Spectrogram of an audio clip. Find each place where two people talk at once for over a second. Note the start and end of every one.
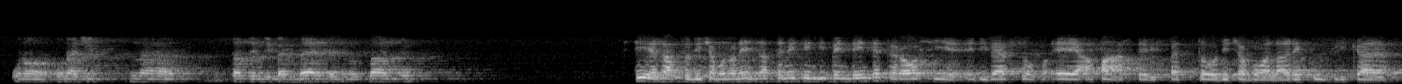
none

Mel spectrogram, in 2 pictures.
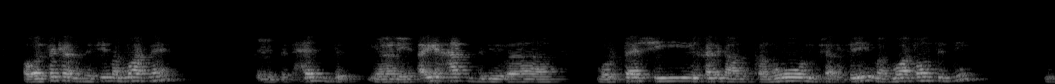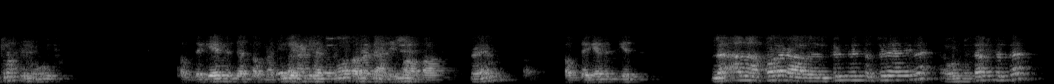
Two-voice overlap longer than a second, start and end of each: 13.3-14.9

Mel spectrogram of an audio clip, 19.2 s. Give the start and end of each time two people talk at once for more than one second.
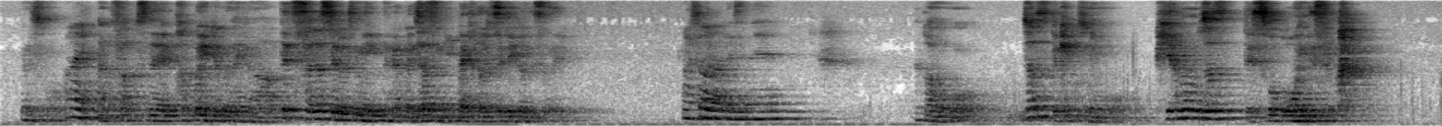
none

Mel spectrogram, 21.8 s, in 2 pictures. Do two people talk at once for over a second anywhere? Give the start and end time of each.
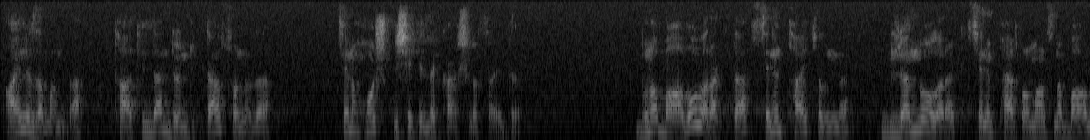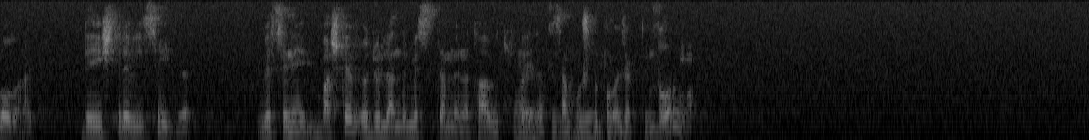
16.1-17.6

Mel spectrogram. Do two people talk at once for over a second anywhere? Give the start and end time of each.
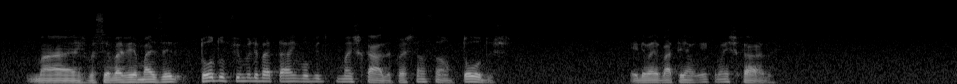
none

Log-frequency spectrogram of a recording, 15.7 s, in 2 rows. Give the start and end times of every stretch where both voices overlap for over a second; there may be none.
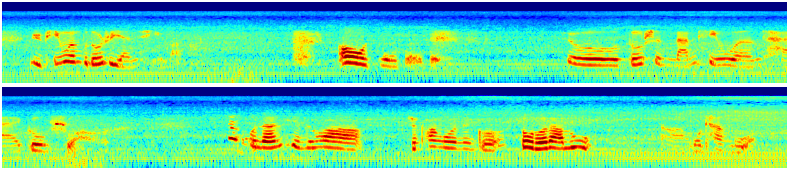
none

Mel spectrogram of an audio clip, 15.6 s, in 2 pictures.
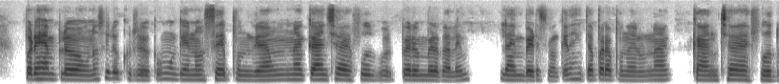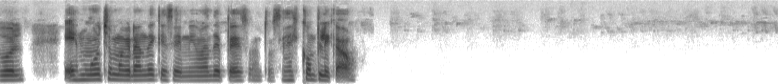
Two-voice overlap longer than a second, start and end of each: none

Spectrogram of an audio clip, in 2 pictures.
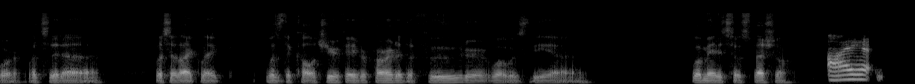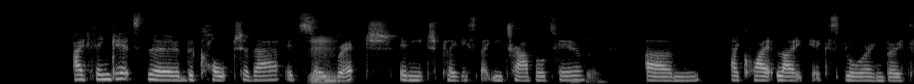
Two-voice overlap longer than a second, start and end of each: none

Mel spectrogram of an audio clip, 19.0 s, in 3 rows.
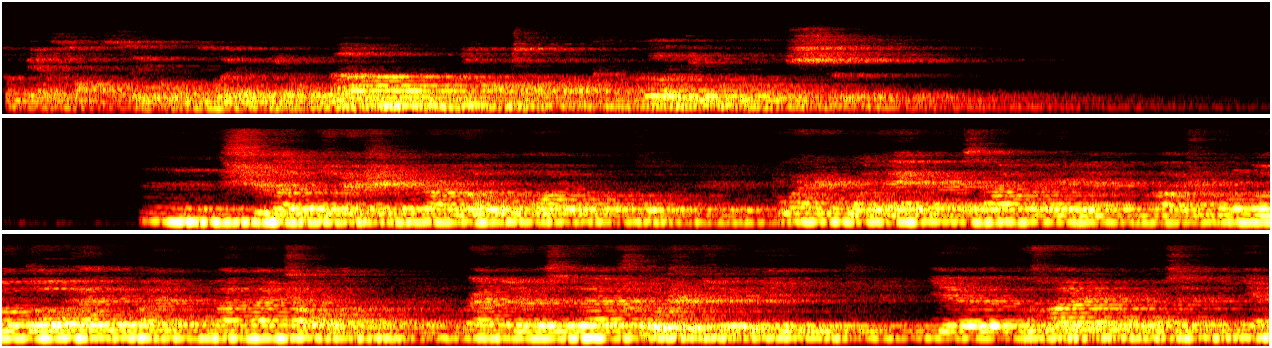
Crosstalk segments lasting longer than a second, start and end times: none

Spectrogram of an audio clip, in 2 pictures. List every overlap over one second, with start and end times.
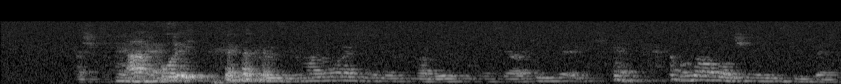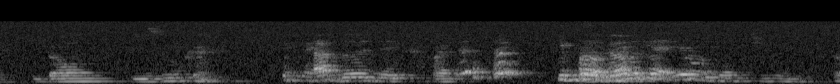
14.2-15.6

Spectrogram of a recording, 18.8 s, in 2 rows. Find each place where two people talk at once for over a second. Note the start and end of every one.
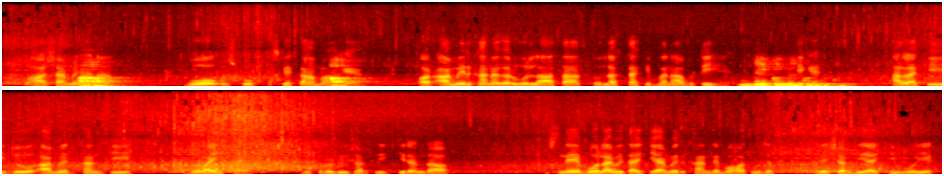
none

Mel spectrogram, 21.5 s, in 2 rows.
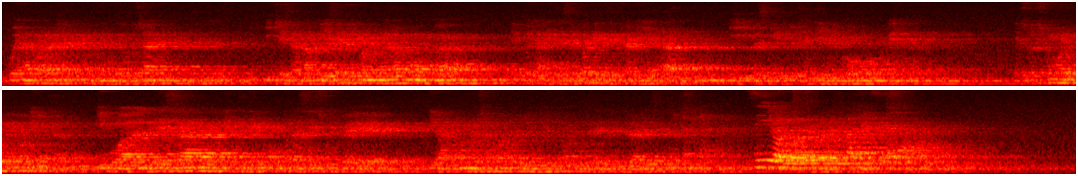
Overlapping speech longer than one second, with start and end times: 18.4-19.7

